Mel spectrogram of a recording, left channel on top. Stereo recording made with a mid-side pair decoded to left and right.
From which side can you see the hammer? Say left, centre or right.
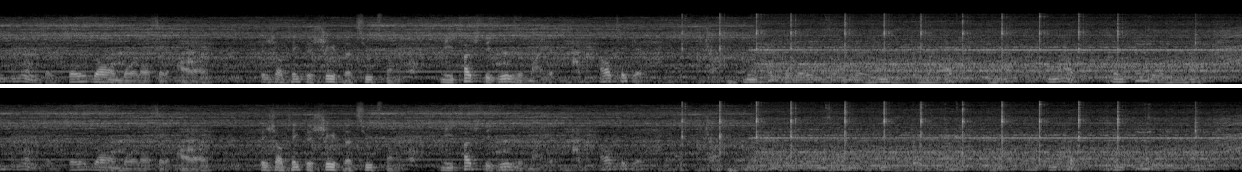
right.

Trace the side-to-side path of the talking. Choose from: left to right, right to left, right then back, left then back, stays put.
right then back.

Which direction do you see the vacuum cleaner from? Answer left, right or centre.
centre.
